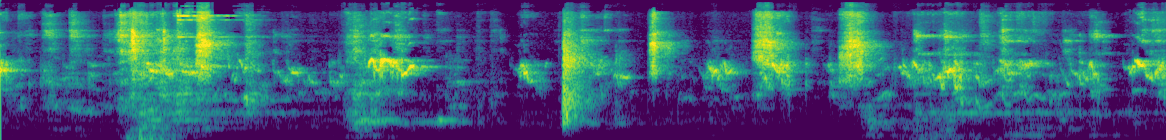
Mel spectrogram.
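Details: Captive budgerigars bred at home, behaving happily and actively, tweeting and singing: a run of short chirps and warbles, roughly one a second but irregular, over a low murmur of other birds.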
